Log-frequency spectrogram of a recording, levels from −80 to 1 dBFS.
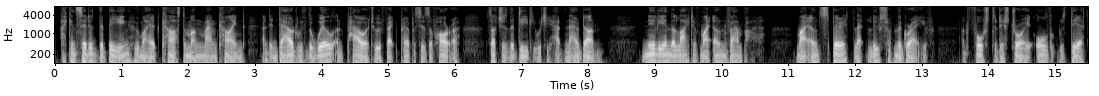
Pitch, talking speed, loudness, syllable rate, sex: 85 Hz, 220 wpm, -21 LUFS, 5.9 syllables/s, male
